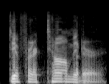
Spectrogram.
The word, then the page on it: diffractometer: American English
